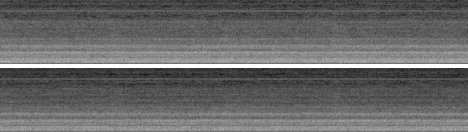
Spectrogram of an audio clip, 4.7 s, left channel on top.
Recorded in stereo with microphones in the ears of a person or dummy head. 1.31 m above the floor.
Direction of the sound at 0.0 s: 65° left (ahead or behind).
